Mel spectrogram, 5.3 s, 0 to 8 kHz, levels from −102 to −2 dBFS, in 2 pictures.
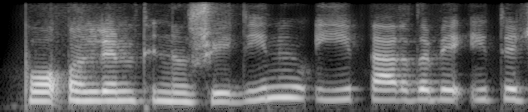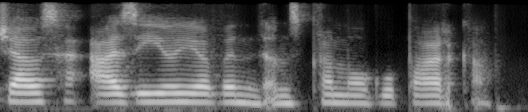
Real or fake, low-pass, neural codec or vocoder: fake; 7.2 kHz; codec, 16 kHz, 1 kbps, X-Codec, HuBERT features, trained on balanced general audio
